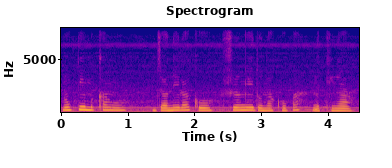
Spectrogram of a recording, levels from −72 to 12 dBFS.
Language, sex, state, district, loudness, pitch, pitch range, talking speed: Garo, female, Meghalaya, South Garo Hills, -15 LUFS, 235 Hz, 220-250 Hz, 80 wpm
